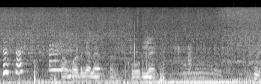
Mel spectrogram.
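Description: Vegetables frying in oil, a steady close sizzle with stirring scrapes, heard under someone talking throughout.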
